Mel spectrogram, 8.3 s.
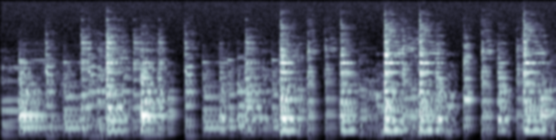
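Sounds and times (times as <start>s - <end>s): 
jazz music: 0.0s - 8.3s.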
